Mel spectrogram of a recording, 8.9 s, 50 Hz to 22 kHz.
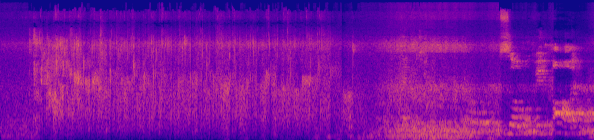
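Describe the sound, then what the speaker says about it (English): Audience at the Dairibord 2023 results presentation in Harare breaking into sustained applause, a dense wash of clapping that carries on steadily before shifting to a fuller, rumbling crowd noise toward the end. "You did clap."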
